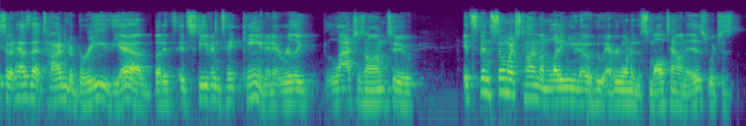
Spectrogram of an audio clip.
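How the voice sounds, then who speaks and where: A man's voice: medium pitch, fairly bright tone. A man chatting casually as a podcast guest, talking in an informal, emphatic way like an eager fan. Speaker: podcast guest, horror writer and performer. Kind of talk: casual chat.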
